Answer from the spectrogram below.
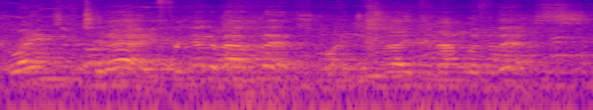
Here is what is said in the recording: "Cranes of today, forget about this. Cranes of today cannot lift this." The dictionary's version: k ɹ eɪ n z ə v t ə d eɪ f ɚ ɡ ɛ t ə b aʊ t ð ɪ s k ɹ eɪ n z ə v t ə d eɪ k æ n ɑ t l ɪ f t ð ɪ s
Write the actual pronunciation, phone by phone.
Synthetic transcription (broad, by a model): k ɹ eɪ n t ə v t ə d eɪ f ɚ ɡ ɛ t ə b aʊ t ð ɪ s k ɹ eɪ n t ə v t ə d eɪ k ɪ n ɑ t w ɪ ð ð ɪ s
